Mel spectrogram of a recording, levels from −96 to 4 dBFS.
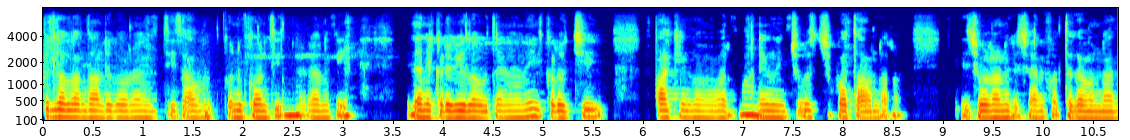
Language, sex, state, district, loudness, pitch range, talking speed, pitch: Telugu, male, Andhra Pradesh, Anantapur, -20 LUFS, 130-145 Hz, 80 wpm, 135 Hz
